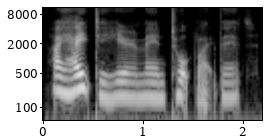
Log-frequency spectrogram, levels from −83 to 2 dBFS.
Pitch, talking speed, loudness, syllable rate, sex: 175 Hz, 245 wpm, -21 LUFS, 5.0 syllables/s, female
